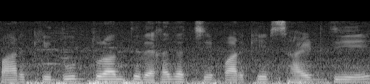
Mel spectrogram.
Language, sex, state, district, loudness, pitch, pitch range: Bengali, male, West Bengal, North 24 Parganas, -18 LUFS, 110 Hz, 105-120 Hz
